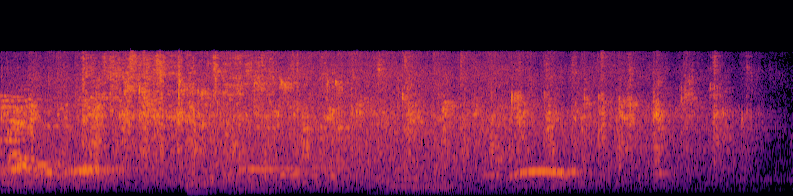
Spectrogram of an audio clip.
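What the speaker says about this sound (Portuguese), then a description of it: "Você pode aplaudir Jesus por isso?" A Baptist church congregation claps in a broad continuous wash, with voices and murmurs rising through the applause before it thins out near the end.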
